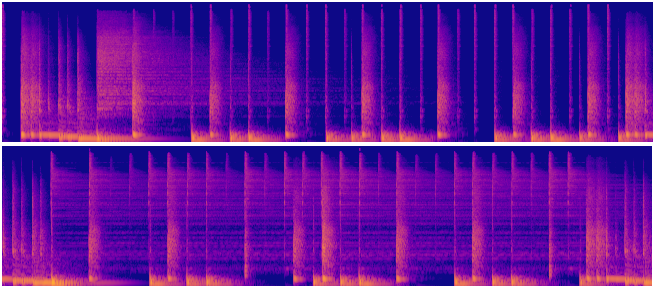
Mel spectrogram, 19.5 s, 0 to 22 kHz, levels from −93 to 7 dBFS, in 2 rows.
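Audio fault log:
No audible faults in the music, nothing to log.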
